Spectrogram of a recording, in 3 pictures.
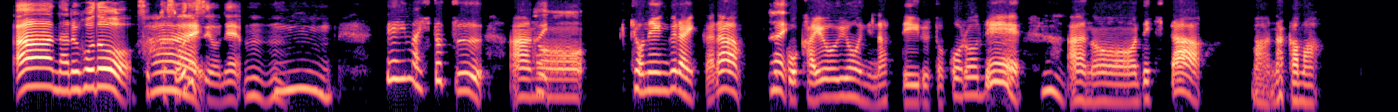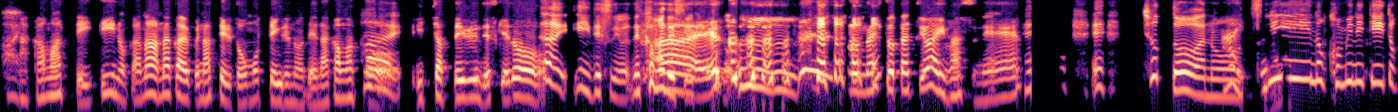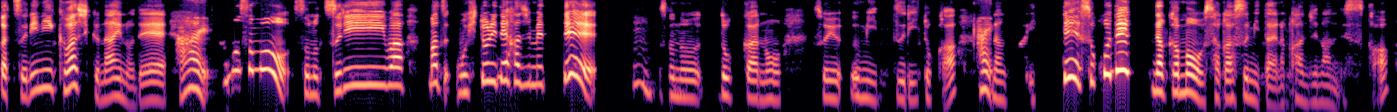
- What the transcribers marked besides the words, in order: other background noise; laugh
- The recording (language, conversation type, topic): Japanese, podcast, 趣味を通じて仲間ができたことはありますか？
